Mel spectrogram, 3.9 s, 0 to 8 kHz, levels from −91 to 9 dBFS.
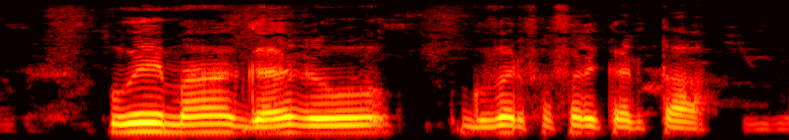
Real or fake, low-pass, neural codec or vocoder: real; 7.2 kHz; none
